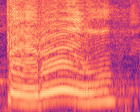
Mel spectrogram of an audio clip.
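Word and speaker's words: τηρέω: la palabra guardar es la palabra pereo con acento en la segunda e Teo Y aunque el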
